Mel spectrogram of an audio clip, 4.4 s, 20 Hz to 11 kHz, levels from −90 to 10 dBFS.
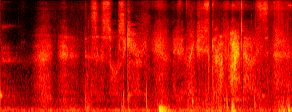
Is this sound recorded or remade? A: recorded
